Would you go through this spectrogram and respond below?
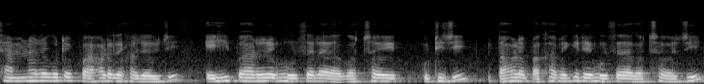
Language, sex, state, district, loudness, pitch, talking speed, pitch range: Odia, male, Odisha, Nuapada, -13 LUFS, 150 Hz, 155 wpm, 140-165 Hz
